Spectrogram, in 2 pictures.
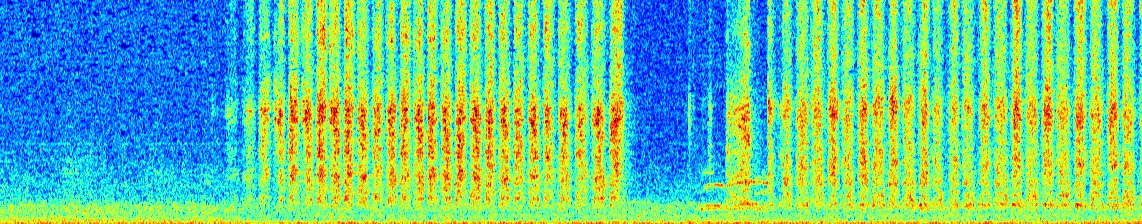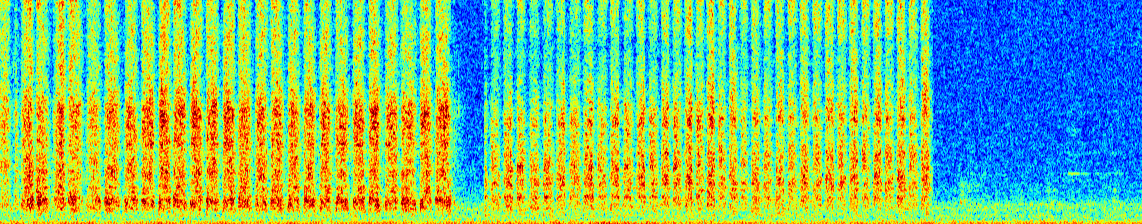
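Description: A hand rubs the leather edge of a wallet in rapid back-and-forth strokes, several a second, as the edge is finished. The scraping starts about two seconds in, pauses briefly twice and stops just before the end.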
